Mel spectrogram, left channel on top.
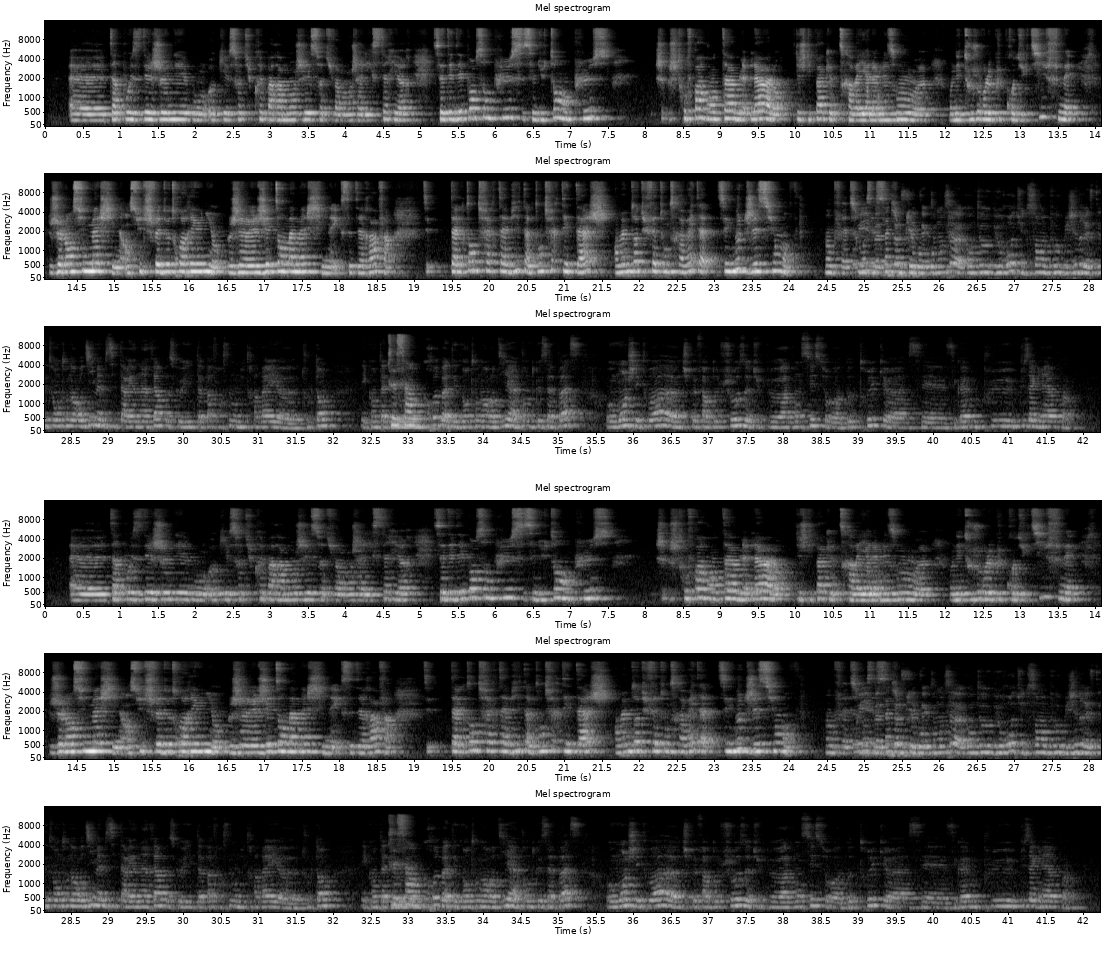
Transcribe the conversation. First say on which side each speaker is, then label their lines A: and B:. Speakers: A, on the left; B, on the left.
A: Euh, ta pause déjeuner, bon, ok, soit tu prépares à manger, soit tu vas manger à l'extérieur. C'est des dépenses en plus, c'est du temps en plus je, je trouve pas rentable. Là, alors, je dis pas que de travailler à la maison, euh, on est toujours le plus productif, mais je lance une machine, ensuite je fais deux, trois réunions, je- j'étends ma machine, etc. Enfin, t'as le temps de faire ta vie, t'as le temps de faire tes tâches, en même temps tu fais ton travail, t'as- c'est une autre gestion, en, fait. en fait.
B: Oui,
A: Moi, c'est
B: bah
A: ça
B: c'est
A: qui
B: ça, c'est
A: me plaît
B: exactement
A: beaucoup.
B: ça. Quand tu es au bureau, tu te sens un peu obligé de rester devant ton ordi, même si t'as rien à faire, parce que t'as pas forcément du travail euh, tout le temps. Et quand t'as des
A: C'est
B: moments
A: ça.
B: de creux, bah, tu es devant ton ordi à attendre que ça passe. Au moins, chez toi, euh, tu peux faire d'autres choses, tu peux avancer sur euh, d'autres trucs. euh, c'est, c'est quand même plus, plus agréable, quoi.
